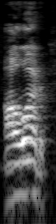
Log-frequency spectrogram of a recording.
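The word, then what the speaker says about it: hour: এইচ এর pronunciation বা উচ্চারণ হচ্ছে না, সেই জন্য এইগুলোর আগে অ্যান বসাচ্ছি, কারণ এখানে এইচ যার বাংলা উচ্চারণ হয় হ, তাই তো, এইচ নামক কনসোনেন্টের বাংলা উচ্চারণ জেনারেলি হয় হ। এবার হ দিয়ে কিন্তু এই দুটো শব্দের উচ্চারণ শুরু হলো না, এই দুটো শব্দ কি দিয়ে শুরু হলো?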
